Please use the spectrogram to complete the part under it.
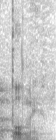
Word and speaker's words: Bomi: Aber bei Bomi bin ich mir sehr sicher. – Bomi ist klar, Bomi.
